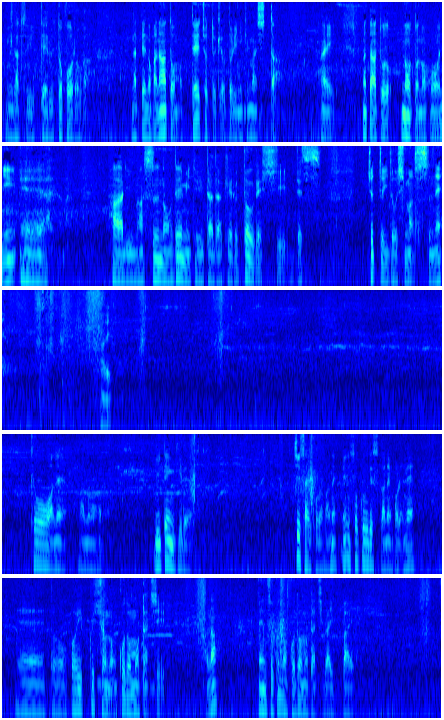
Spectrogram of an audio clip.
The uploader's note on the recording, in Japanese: 外での音チェック。イヤホンマイクで収録。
